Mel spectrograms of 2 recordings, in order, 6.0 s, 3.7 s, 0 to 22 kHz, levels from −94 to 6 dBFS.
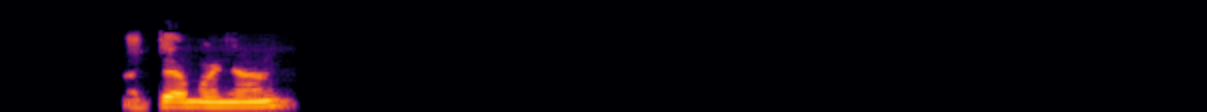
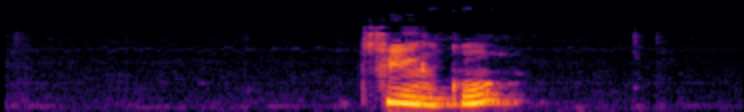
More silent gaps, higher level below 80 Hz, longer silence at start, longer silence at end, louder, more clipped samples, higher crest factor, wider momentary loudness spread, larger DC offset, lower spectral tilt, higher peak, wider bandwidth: neither; about the same, -68 dBFS vs -64 dBFS; second, 0.6 s vs 1.9 s; first, 4.6 s vs 1.2 s; about the same, -14 LUFS vs -15 LUFS; neither; about the same, 22 dB vs 18 dB; first, 21 LU vs 12 LU; neither; about the same, -6.5 dB/octave vs -6 dB/octave; about the same, 0 dBFS vs -2 dBFS; about the same, 7.4 kHz vs 7.8 kHz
